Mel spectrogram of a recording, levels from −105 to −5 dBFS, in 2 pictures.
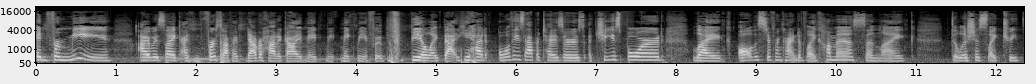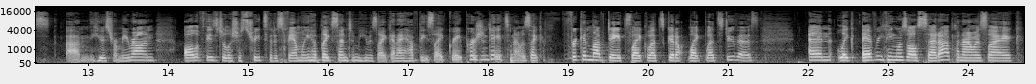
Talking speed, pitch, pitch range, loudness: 240 wpm, 205 Hz, 185-225 Hz, -28 LUFS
